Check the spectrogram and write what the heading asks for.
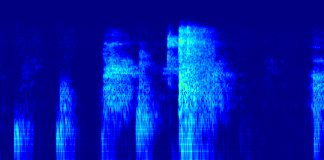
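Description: A man breathing hard after a high-intensity interval, with four loud breaths over about three seconds. The last is the loudest, a long noisy exhale.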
